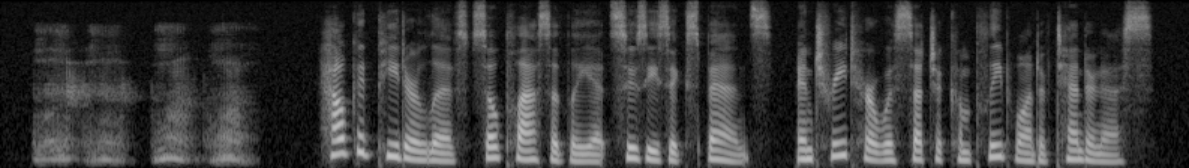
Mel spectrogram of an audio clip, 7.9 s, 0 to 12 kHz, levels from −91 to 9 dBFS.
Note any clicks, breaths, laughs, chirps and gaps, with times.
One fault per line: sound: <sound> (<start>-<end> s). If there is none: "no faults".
sound: throat clearing (0.2-1.7 s)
